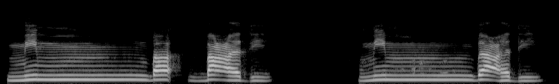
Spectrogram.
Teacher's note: নুনকে মিমের দ্বারা পরিবর্তন করে এক আলিফ পরিমাণ গুণনা সহ পড়তে হয় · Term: ইকলাবের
